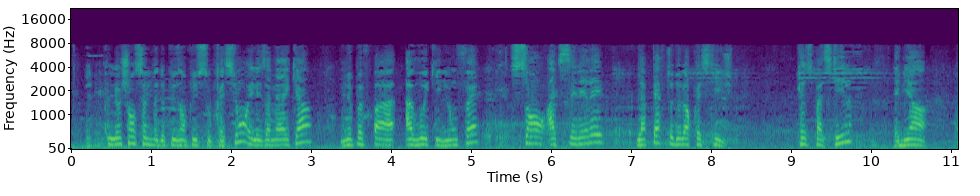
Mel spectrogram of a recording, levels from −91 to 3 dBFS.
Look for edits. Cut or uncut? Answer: cut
